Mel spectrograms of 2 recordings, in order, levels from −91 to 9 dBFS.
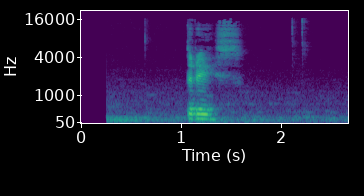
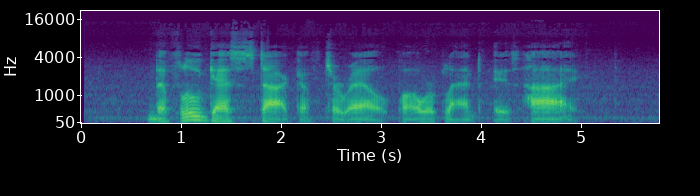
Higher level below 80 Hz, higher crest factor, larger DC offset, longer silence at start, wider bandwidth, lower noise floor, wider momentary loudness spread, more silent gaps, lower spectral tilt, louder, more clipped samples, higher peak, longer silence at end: second, -60 dBFS vs -52 dBFS; first, 24 dB vs 18 dB; neither; second, 0.25 s vs 0.65 s; first, 16.5 kHz vs 10.5 kHz; about the same, -51 dBFS vs -51 dBFS; first, 25 LU vs 12 LU; neither; second, -4.5 dB/octave vs -6.5 dB/octave; second, -24 LUFS vs -19 LUFS; neither; second, -6 dBFS vs -2 dBFS; first, 1.1 s vs 0.85 s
